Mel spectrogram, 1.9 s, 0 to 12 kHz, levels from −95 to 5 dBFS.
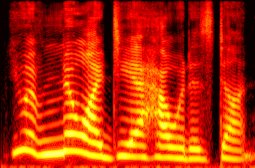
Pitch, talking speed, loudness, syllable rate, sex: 250 Hz, 250 wpm, -15 LUFS, 5.0 syllables/s, female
